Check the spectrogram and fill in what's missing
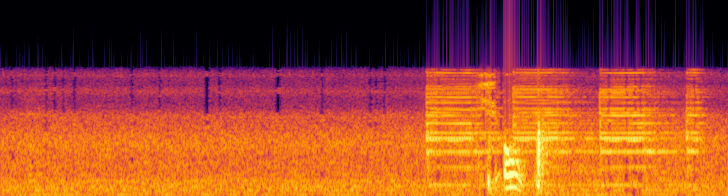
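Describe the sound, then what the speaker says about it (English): An electronic alarm suddenly starts beeping in repeated bursts after a quiet stretch, loud and close, with a startled exclamation from a voice. "That was my alarm to feed my pig."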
